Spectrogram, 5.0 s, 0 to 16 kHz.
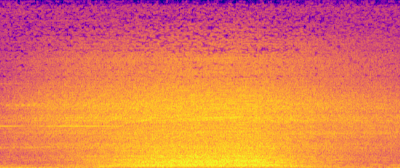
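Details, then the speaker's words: BMW K1200S with battery removed and powered through jumpers: radiator fan switched on and off via the OBDLink actuator test; a soft airy rush swells, holds, then dies away, normal fan operation. "Like for instance, the fan, for instance, I can switch it on."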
